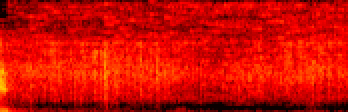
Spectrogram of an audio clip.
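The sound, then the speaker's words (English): Steady crackling sizzle of bacon frying in a pan, a dense hiss of tiny pops running continuously without pause, fairly quiet and with no voices. “Bacon sizzling, coffee perking, dishes clinking, and, if you're lucky, a new sound.”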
